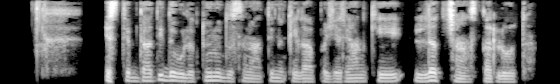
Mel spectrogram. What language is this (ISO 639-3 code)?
pus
